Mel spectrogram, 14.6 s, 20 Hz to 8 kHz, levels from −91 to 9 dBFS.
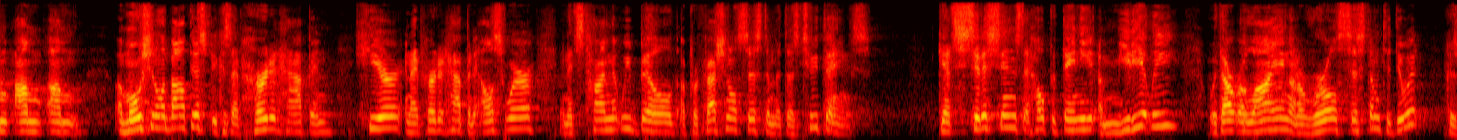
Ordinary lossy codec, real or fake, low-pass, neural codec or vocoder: AAC, 32 kbps; fake; 7.2 kHz; vocoder, 44.1 kHz, 128 mel bands, Pupu-Vocoder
